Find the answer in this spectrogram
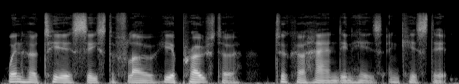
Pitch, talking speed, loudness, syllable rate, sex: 95 Hz, 220 wpm, -20 LUFS, 5.2 syllables/s, male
